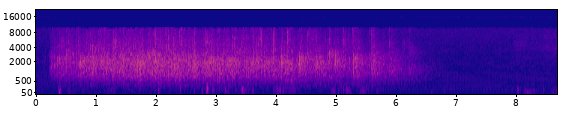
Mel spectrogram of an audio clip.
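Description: An audience applauds to welcome two visiting musicians from Nashville, Tennessee: dense, steady clapping for about six seconds that then fades away, with a faint hum underneath.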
